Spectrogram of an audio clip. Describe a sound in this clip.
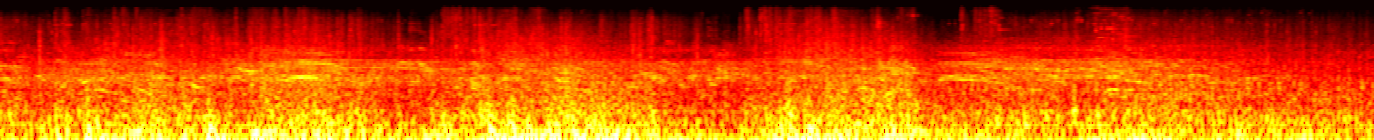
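Engines of game vehicles rumble steadily.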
